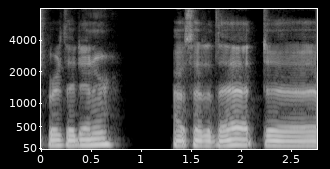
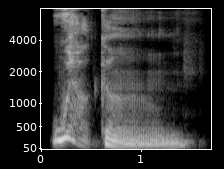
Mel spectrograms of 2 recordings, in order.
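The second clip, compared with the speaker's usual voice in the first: welcome with heavy, hard, punched stress on w; 2 semitones lower than usual. Imitating the voice in a video intro, stressed W in welcome. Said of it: "super emphasized the W and welcome".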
